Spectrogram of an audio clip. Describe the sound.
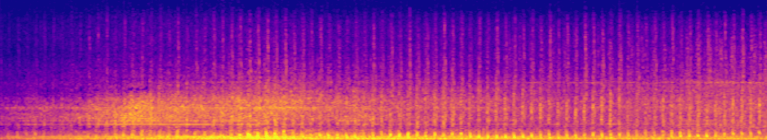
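An aircraft coming in to land at a golf course, heard as a rapid, steady chopping beat over a buzzing drone that swells, then holds loud and even throughout.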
